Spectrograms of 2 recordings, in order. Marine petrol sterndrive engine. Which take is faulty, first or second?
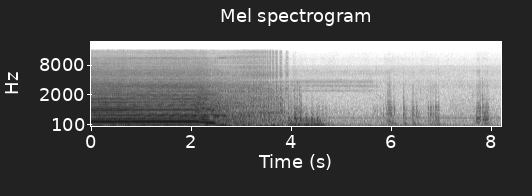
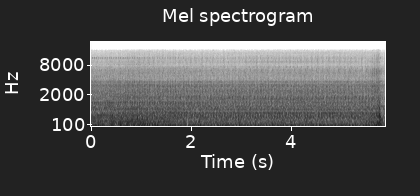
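first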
